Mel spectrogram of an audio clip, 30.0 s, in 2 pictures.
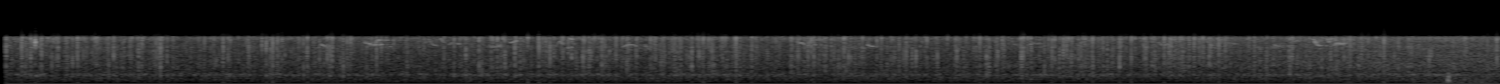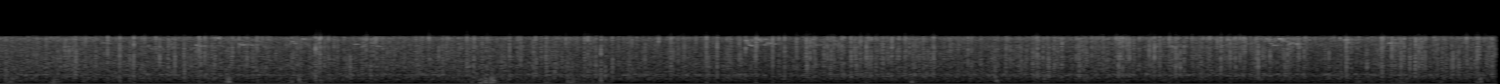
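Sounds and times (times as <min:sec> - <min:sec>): rain pattering on gravel: 0:00.0 - 0:30.0.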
